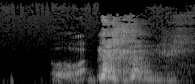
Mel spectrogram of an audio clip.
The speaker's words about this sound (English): Thank you for coughing into the microphone.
